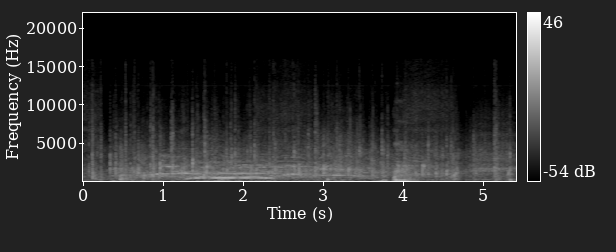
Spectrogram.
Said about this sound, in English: You guys, awesome. Sit down. Let's give them a nice clap.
